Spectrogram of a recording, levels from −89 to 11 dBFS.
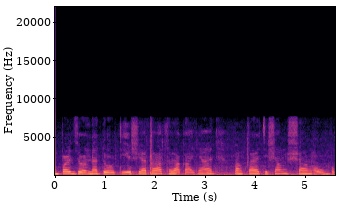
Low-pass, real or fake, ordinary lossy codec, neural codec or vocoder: none; fake; none; codec, 16 kHz, 8 kbps, FreqCodec, smaller model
